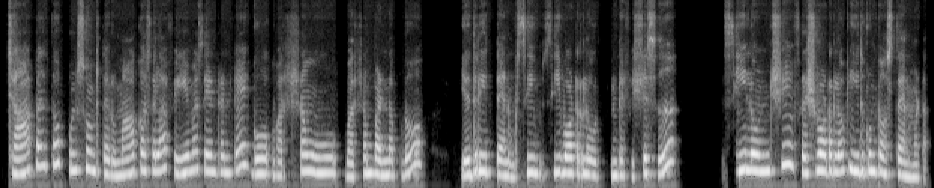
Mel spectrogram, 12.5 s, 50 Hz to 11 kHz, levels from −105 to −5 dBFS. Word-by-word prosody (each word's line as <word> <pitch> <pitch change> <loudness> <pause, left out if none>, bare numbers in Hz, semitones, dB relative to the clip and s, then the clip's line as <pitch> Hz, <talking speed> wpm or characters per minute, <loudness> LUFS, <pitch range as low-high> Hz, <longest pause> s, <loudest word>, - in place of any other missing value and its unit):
చేపలతో 280 +10 0
పులుసు 275 0 -2
వండుతారు. 250 -7 -1
మాకు 245 +4 -2
అసల 265 0 0 0.2
ఫేమస్ 255 +6 0
ఏంటంటే, 255 +2 -1 0.2
గో 225 - +4 0.2
వర్షము 260 +6 -1 0.5
వర్షం 195 +5 -1
పడినప్పుడు 215 +2 0 0.8
ఎదురీత్తాయి. 240 -5 +1
సీ 245 - +1 0.3
సీ 250 +1 -1
వాటర్‌లో 235 -1 +2 0.3
ఉంటే 210 0 0
ఫిషెస్. 230 +4 -3 1.0
సీలోంచి 270 +3 +3 0.2
ఫ్రెష్ 245 0 -1
వాటర్‌లోకి 260 +1 +3
ఈదుకుంటూ 265 +1 +2
వస్తాయనమాట. 205 -6 -2
250 Hz, 105 wpm, -22 LUFS, 225-265 Hz, 1.0 s, గో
